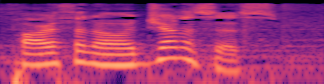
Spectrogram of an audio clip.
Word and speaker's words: parthenogenesis: Tests revealed their eggs had been developed without being fertilized by sperm, a process called parthenogenesis, the team wrote in the journal Nature. Thank you, Matt. It's always good when the scientist tells you you pronounce the scientific term correctly.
